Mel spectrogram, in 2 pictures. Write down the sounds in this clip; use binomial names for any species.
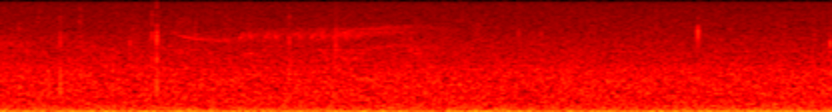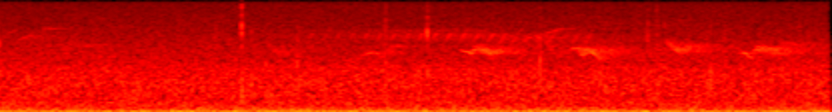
Setophaga caerulescens, Setophaga pinus, Piranga olivacea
